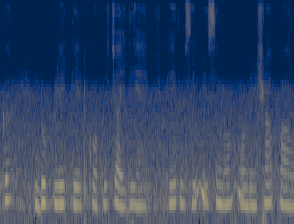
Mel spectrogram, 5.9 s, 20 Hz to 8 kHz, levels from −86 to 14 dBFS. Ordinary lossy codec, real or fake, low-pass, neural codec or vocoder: none; real; none; none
